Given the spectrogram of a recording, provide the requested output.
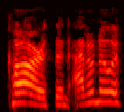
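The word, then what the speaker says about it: Qarth: people to stop saying Quarth? Like, maybe? Because there's no U in it. It's like Q-A. So. Oh, I thought that it was spelled like Quarth, but, since they pronounced it Karth, I was like, why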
